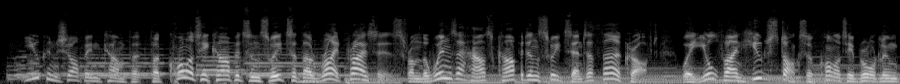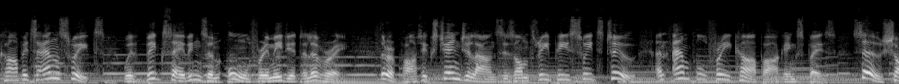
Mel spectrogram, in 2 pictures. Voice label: Radio Advert; Windsor House Carpets; Radio Hallam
